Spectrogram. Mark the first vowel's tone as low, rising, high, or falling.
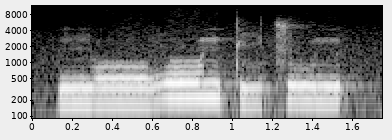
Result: low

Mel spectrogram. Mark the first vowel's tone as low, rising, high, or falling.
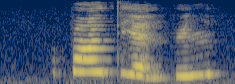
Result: high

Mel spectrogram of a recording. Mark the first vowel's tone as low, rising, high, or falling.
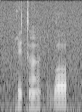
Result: low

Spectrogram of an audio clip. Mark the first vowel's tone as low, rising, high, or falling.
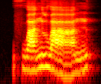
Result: rising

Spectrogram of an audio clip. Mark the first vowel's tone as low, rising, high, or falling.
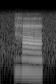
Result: low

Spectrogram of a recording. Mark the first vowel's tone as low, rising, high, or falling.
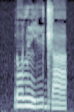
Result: high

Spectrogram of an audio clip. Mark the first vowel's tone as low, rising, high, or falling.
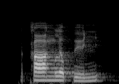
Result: high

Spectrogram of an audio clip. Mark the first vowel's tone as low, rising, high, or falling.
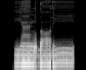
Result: low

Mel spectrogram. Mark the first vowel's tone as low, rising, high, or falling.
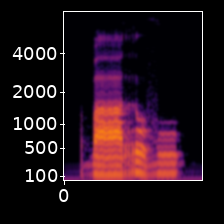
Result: low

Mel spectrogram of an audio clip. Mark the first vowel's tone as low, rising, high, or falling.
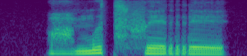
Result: low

